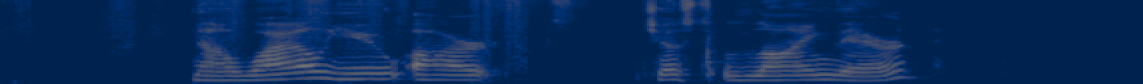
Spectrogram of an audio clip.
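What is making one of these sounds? An older woman speaks calmly and clearly, close by.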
